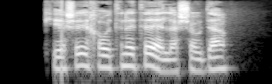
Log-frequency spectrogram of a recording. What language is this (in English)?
Central Kurdish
